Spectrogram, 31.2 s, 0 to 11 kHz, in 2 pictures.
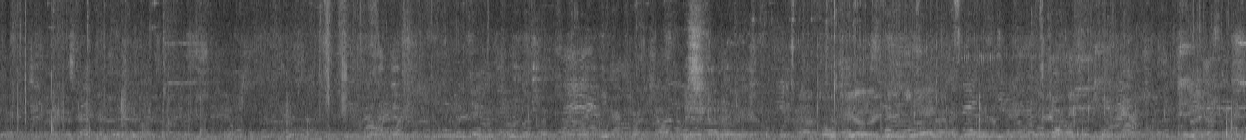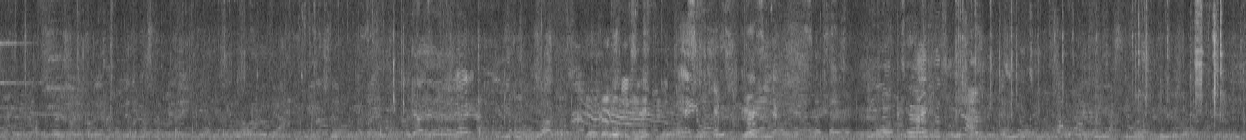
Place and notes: Vismarkt, Utrecht, Nederland - Vismarkt, Utrecht
- General atmosphere, pedestrians on the Vismarkt, Utrecht. Recorded Saturday September 13th 2014.
- Algemene sfeer, voetgangers op de Vismarkt, Utrecht. Opgenomen zaterdag 13 september 2014.
Zoom H2 internal mics.
Utrecht, The Netherlands, 13 September 2014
